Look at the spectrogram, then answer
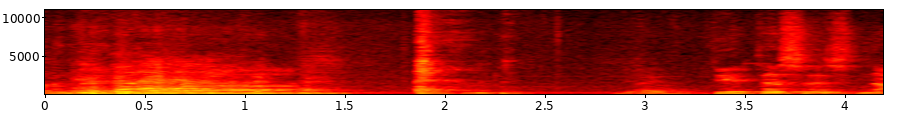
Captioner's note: audience laughter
